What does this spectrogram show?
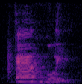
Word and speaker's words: family: of different syllables so the word family originally three syllables family the middle syllable second syllable is unstressed family so that would be pronounced with a schwa family but many speakers delete the schwa and pronounce family family family is quite a normal pronunciation family the same is true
